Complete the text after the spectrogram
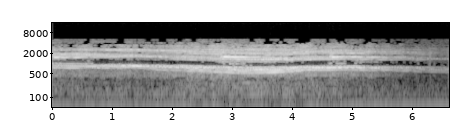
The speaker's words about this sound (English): Outside, the ravaging howls of the wolfmen. Khmer priests answering the call of the leader of the pack.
